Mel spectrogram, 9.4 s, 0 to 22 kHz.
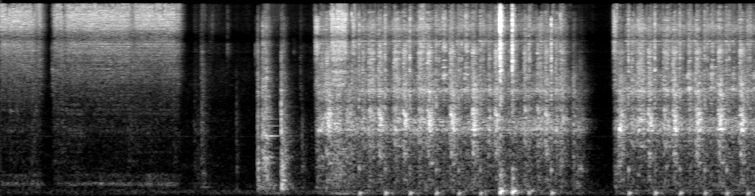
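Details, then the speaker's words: Suzuki LT300E ATV after restoring spark, spark plug fitted, brake cleaner sprayed as starting fuel, battery possibly underpowered: rapid starter churning in bursts with a few uneven pops as it tries to catch, then dies; cranking no-start, cause unconfirmed. "It tried to sputter over, but something's not enjoying life is what it is."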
